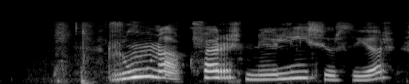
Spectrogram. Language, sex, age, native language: Icelandic, male, 8, Icelandic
